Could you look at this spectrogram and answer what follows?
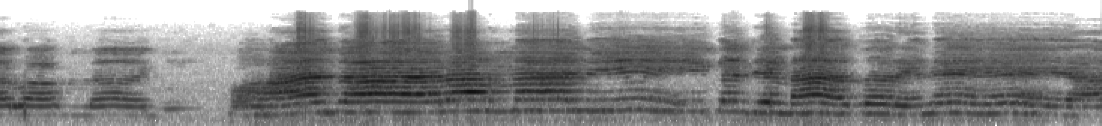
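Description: A high voice singing a Ramadan song in long, drawn-out phrases, with a short pause about a second in.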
